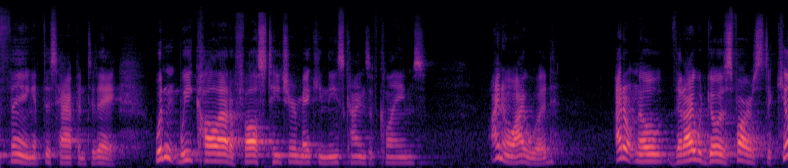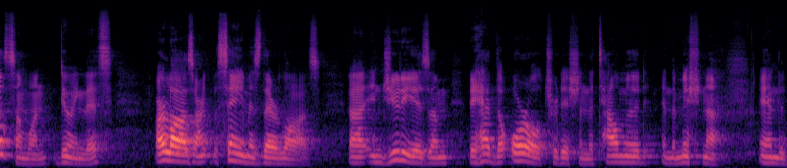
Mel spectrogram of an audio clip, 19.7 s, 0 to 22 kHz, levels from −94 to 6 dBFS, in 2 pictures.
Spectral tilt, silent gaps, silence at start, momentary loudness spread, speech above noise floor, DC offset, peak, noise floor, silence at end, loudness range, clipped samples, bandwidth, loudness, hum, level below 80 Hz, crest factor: -4 dB/octave; none; 0 s; 17 LU; 38 dB; under 0.1%; -14 dBFS; -71 dBFS; 0 s; 7 LU; under 0.1%; 16.5 kHz; -33 LUFS; none; under -90 dBFS; 20 dB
